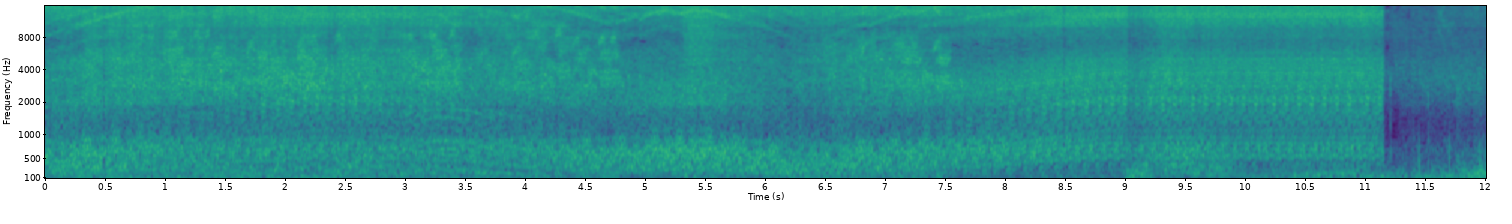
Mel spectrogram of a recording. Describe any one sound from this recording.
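A jetpack roars steadily with a loud rushing thrust.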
